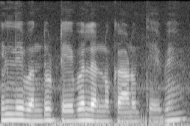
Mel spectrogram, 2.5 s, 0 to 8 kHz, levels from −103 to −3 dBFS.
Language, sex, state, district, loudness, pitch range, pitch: Kannada, male, Karnataka, Koppal, -18 LUFS, 120-140 Hz, 130 Hz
